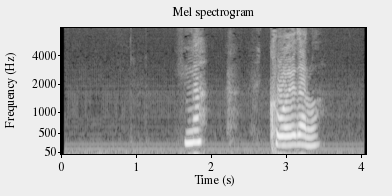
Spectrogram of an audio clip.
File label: terrible m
